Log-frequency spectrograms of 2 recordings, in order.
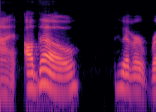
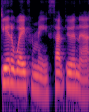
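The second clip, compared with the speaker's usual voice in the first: ordinary talk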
